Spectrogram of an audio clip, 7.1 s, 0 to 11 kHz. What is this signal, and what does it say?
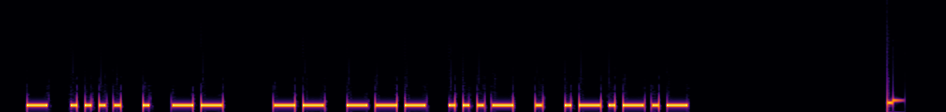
Morse code, heard as a keyed tone, about 22 wpm, 700 Hz. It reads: THEM MOVE.
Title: A Sound Of Thunder 22wpm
